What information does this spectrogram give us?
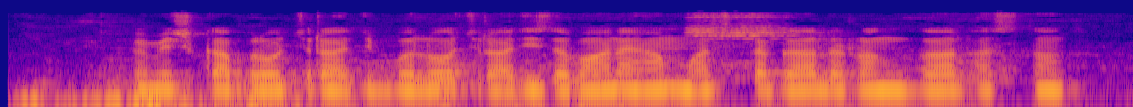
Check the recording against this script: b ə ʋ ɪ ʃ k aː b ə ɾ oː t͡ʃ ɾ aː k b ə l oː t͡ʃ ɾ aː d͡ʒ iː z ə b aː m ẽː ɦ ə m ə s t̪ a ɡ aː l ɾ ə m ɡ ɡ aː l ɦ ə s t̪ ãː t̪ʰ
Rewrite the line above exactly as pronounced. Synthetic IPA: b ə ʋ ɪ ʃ k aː b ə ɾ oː t͡ʃ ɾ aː b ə l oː t͡ʃ ɾ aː d͡ʒ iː z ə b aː n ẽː ɦ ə m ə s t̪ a ɡ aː l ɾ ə ŋ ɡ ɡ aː l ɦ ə s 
